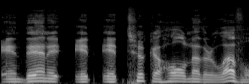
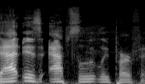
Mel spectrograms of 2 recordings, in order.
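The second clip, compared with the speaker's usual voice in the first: normal talking voice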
